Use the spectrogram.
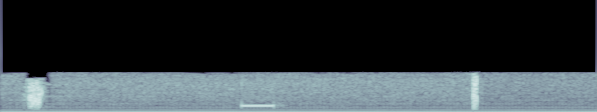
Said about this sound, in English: Hang on now, I got a phone call. I'll be right back.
